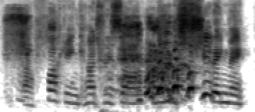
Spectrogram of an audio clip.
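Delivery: real laughter breaking through the words; high, loud, incredulous outburst; laughing disbelief. Real, not acted. Game master cracks up at the song.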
